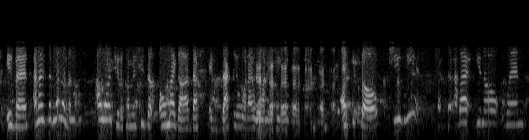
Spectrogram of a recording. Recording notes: We are on location at this year Royalty Conference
